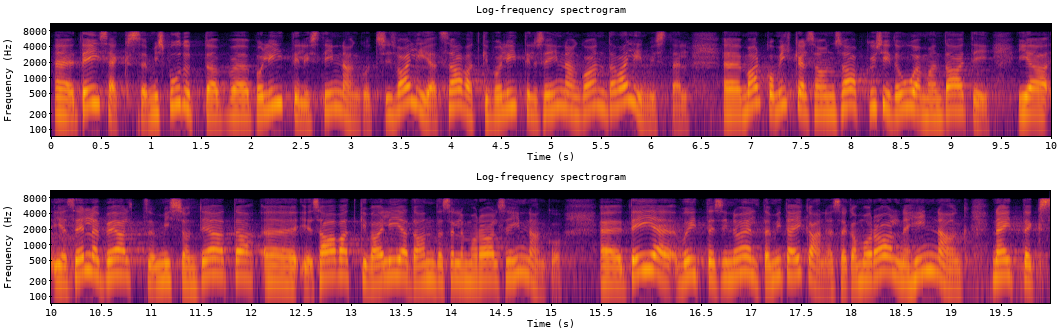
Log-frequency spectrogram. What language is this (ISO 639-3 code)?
est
